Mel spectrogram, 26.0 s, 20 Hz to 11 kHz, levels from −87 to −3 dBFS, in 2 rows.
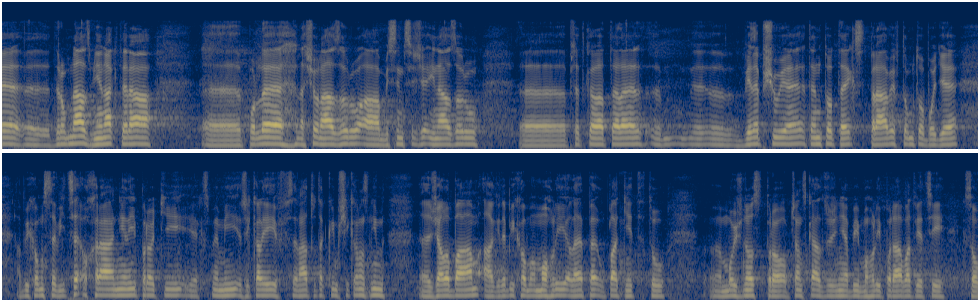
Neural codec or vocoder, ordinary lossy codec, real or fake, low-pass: none; MP3, 96 kbps; real; 7.2 kHz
